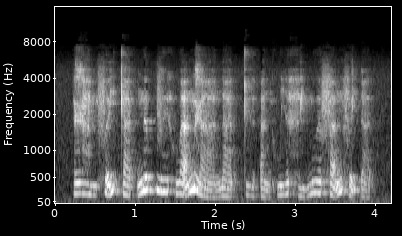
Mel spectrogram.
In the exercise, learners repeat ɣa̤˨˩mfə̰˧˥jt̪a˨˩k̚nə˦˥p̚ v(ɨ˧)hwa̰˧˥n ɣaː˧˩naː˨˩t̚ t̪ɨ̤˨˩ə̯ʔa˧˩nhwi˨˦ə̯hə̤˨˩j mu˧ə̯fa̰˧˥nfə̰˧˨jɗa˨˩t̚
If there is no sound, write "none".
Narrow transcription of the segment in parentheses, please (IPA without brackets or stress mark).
ɨ˧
